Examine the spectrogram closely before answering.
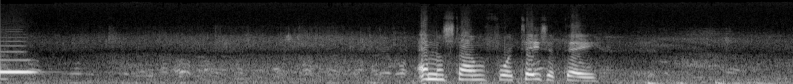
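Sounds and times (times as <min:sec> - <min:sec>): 
loud short horn blast: 0:00.0 - 0:00.6
street traffic noise of vehicles moving: 0:00.0 - 0:07.9
speech: 0:04.2 - 0:06.1.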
